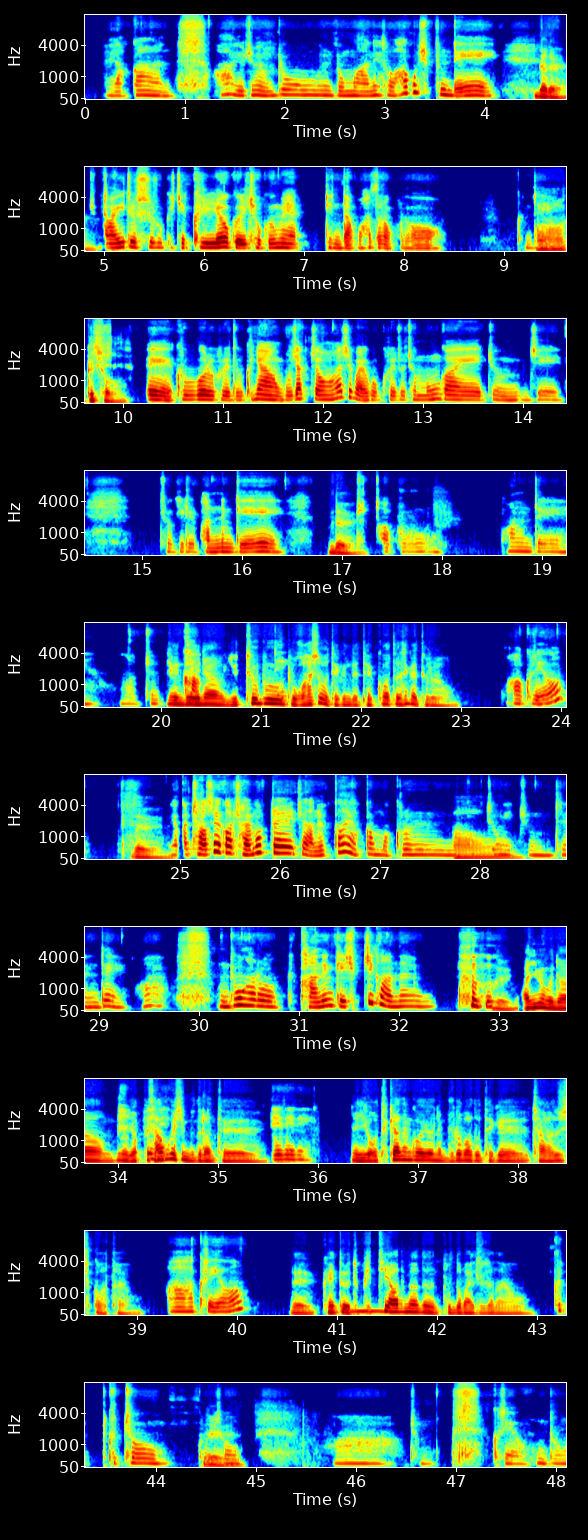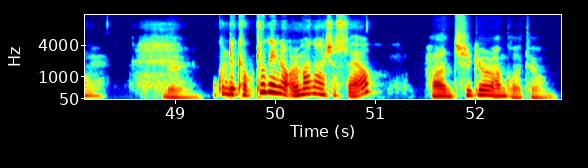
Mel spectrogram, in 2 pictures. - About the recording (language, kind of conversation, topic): Korean, unstructured, 취미를 하다가 가장 놀랐던 순간은 언제였나요?
- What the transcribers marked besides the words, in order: teeth sucking; other background noise; laugh; tapping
